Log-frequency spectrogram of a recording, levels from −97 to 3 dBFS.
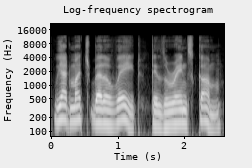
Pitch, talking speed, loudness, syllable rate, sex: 145 Hz, 210 wpm, -17 LUFS, 4.2 syllables/s, male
